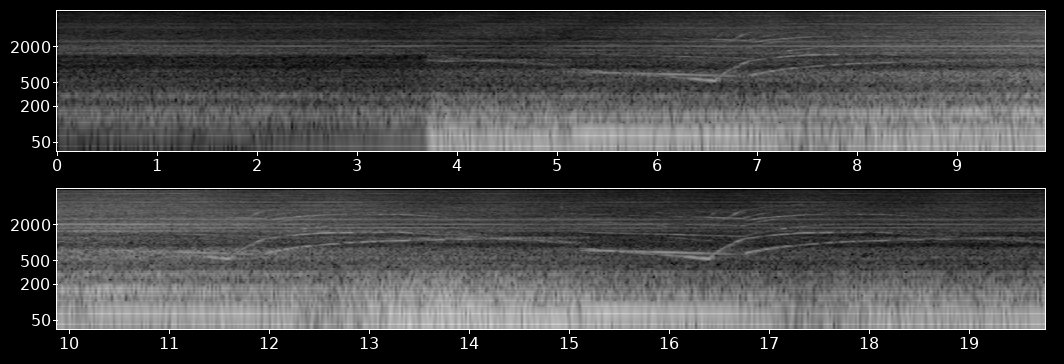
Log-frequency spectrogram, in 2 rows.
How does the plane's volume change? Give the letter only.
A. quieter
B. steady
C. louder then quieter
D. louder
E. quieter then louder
C.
